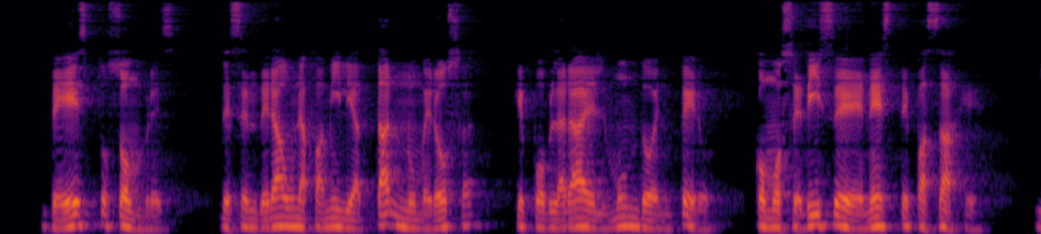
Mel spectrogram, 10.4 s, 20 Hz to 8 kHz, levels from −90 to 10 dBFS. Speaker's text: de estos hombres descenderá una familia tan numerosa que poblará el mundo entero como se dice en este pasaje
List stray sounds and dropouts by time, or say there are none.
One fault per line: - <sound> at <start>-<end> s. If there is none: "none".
none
